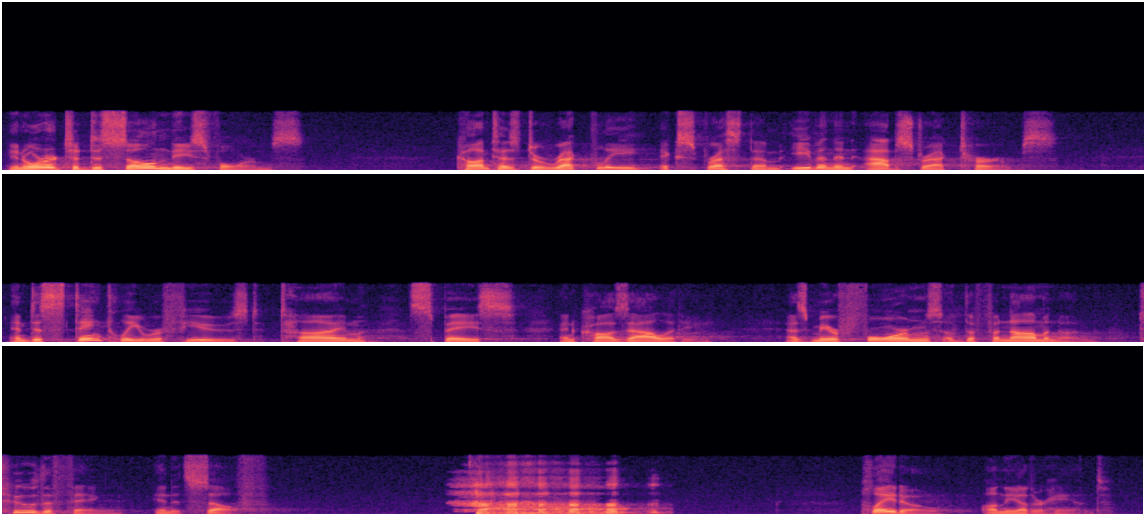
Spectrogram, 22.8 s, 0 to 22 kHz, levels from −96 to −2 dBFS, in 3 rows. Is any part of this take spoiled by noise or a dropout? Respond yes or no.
yes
